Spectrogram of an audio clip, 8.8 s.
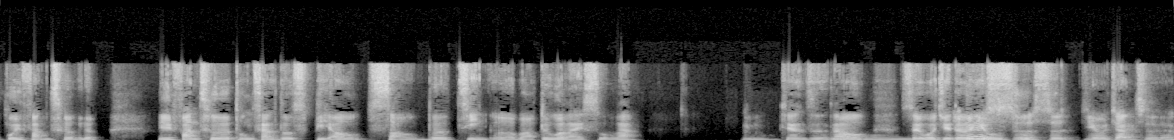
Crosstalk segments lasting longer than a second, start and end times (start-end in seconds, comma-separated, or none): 6.2-7.8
